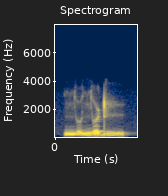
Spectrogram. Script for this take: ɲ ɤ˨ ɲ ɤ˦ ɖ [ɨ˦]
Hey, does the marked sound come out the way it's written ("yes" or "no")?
no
